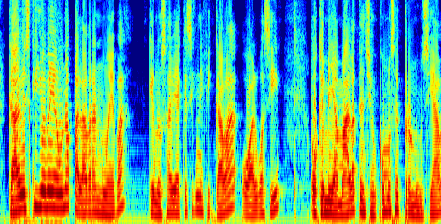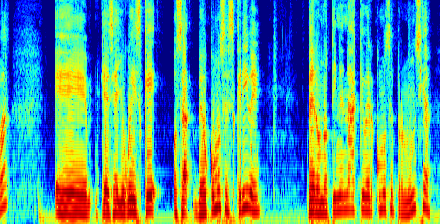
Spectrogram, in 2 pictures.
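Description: A man's voice: a little high, dry recording, clean studio sound. A man with a Mexican Spanish accent, hosting a podcast and explaining things casually with slang, fillers and restarts. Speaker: podcast host.

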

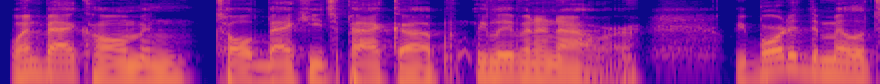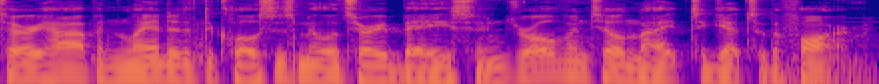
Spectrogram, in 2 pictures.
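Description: A man's voice: on the low side, a little fast, close to an everyday voice. A man playing a clipped young soldier. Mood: steady. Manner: clipped, dutiful military politeness. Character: Travis, young soldier, husband and father. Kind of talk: first-person story narration and dialogue.

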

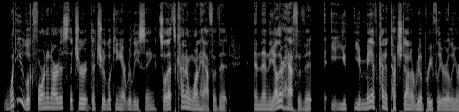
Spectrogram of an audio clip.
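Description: A man's voice: medium pitch, darkish tone, no echo, clean studio sound. A man hosting a podcast, asking long, loose questions and laughing easily. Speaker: podcast host. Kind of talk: casual interview.

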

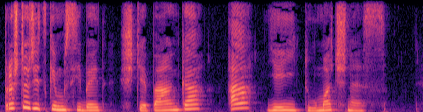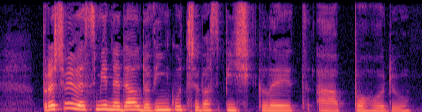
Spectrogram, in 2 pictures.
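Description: A young woman with a fairly high voice performs a spoken-word piece addressed to herself. Her delivery is expressive, dropping to hushed lines and then rising to emphatic ones.

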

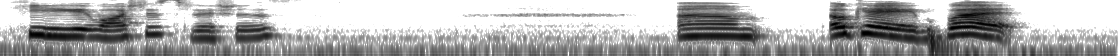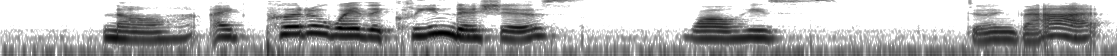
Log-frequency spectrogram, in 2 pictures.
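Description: A woman co-hosting a casual streamed chat show, leaning hard into a playful Valley Girl voice. Her voice sits a little high, and she rambles and giggles through her stories. The talk is loose and unscripted. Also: very slow, pauses often, a bit bright. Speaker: co-host of a live-streamed podcast.

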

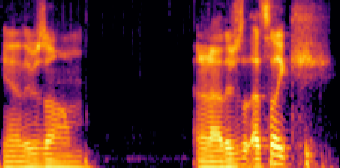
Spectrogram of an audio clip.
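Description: A man's voice: lowish voice, fairly even intonation, slow pace. Rambling young man with cracking voice. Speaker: podcast co-host. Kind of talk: casual chat.

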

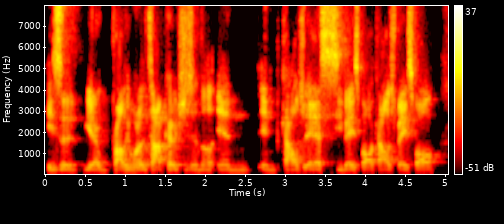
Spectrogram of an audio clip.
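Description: A man's voice: mid-range voice, steady tone, fast, fairly bright tone. A man co-hosting a casual sports chat, rambling with many restarts and plenty of fan enthusiasm. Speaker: podcast co-host.

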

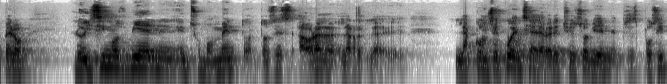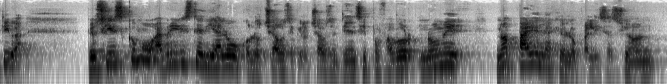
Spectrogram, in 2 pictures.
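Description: Middle-aged Mexican man, gravelly, slightly high voice, frank fatherly talk. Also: lively intonation, brisk. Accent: Mexican Spanish. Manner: frank, fatherly, full of filler tags. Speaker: guest. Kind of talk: casual advice in conversation.

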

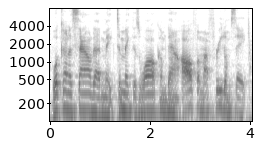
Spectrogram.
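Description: A songwriter in his thirties talks as a guest in a casual interview, speaking reflectively and haltingly and often restarting his sentences. His voice is a little high and creaky with a flat delivery, and there's a little hiss or hum.

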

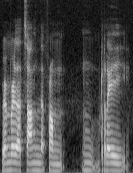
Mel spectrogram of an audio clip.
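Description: A man co-hosting a podcast with his partner, talking in a rambling, halting, joking way. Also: mid-range voice, monotone, smooth, muffled recording. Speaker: podcast co-host. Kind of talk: casual couple chat.

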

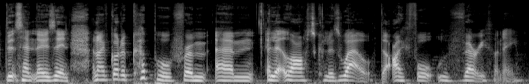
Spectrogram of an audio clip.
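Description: A British woman hosting a casual radio chat, with a teasing, expressive way of talking. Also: fairly low pitch, fairly quick, slight background noise. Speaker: radio host and podcast presenter.

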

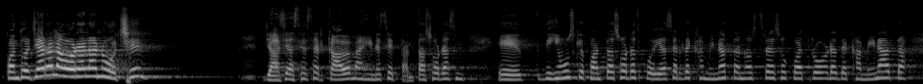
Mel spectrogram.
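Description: High bright-voiced woman preaching in a hall. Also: a little fast. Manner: animated, swings from hushed asides to shouting scripture. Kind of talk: sermon.

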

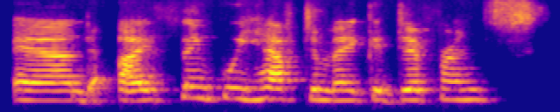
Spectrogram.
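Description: A veteran feminist activist from the US, seventy or older, appears as an interview guest with a slightly high voice and a flat delivery. She speaks in a deliberate, reflective, emphatic way, pausing mid-sentence, and the audio is a bit dull.

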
